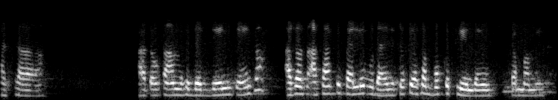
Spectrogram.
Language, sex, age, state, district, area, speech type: Sindhi, female, 45-60, Uttar Pradesh, Lucknow, rural, conversation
